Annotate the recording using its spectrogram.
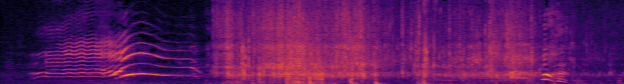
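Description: A girl's long yell, a rising and falling "a-a-a" of about a second and a half, as she jumps. It is followed by a loud splash as she hits the lake and about three seconds of water churning close to the microphone, with a short gasp near the end.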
